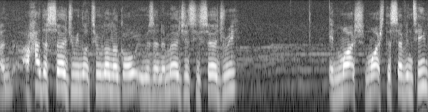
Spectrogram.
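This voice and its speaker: This man has a high pitch. He speaks at a fairly quick pace. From Iraq, raised from age 7 in an English-speaking country. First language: Arabic. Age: 20s. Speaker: stabbing survivor telling his story. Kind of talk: personal testimony. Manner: halting, with restarts and repetitions.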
